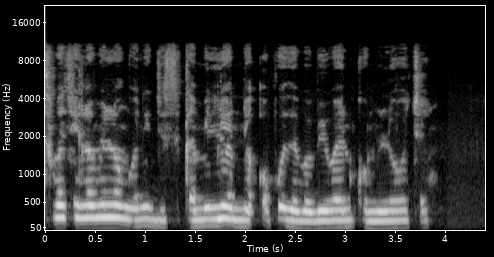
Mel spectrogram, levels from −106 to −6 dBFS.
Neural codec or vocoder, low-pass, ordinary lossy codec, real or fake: none; 10.8 kHz; none; real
